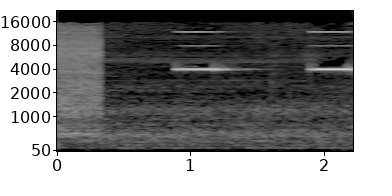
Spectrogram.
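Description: Temperature-control electric kettle beeping twice, high-pitched beeps about a second apart, signalling that the water has reached its set temperature of 175 °F.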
